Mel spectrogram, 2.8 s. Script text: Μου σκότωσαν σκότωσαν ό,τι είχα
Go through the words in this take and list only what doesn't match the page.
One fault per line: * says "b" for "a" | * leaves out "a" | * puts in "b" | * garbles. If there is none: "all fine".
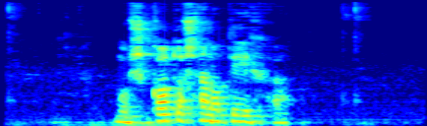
* leaves out "σκότωσαν"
